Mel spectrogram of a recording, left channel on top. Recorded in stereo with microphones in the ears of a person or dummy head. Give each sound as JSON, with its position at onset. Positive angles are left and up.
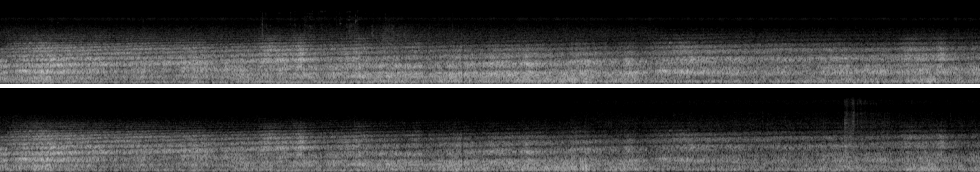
{"t": 0.0, "sound": "an aircraft", "side_deg": 0}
